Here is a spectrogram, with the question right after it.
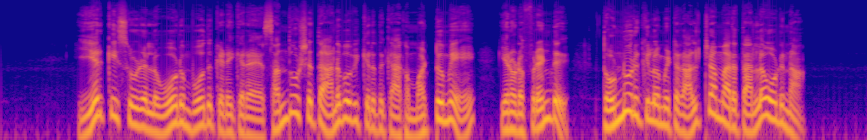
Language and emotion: Tamil, happy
